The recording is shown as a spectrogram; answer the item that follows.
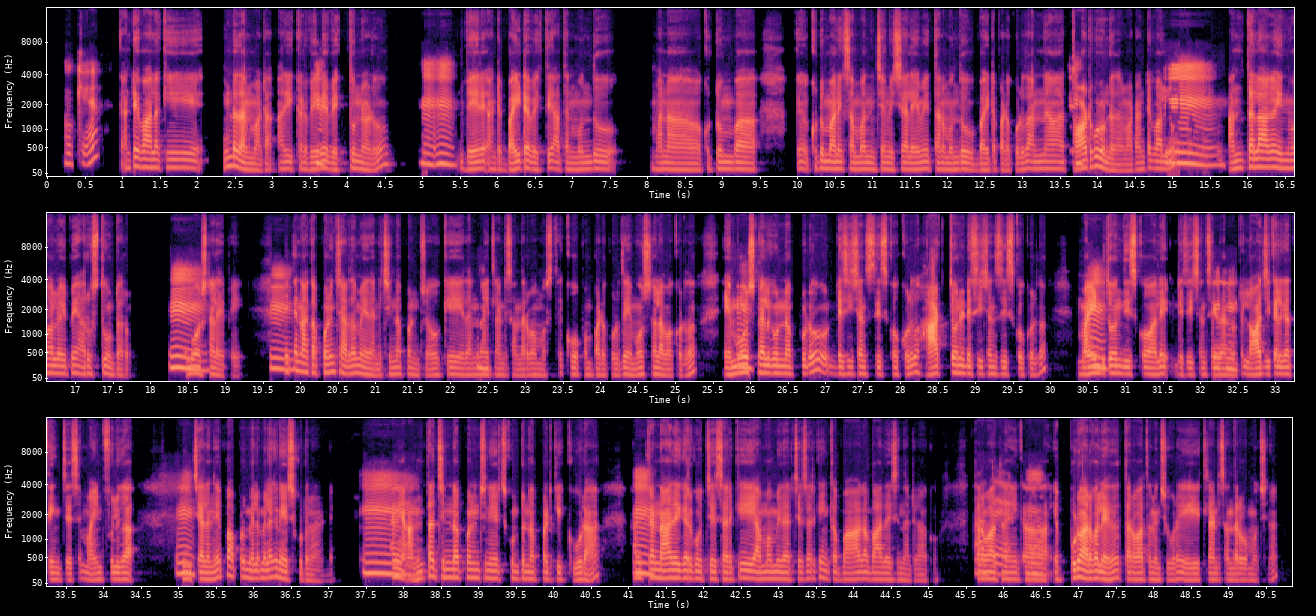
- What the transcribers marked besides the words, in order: in English: "థాట్"; in English: "ఇన్‌వాల్వ్"; in English: "ఎమోషనల్"; in English: "ఎమోషనల్"; in English: "డెసిషన్స్"; in English: "హార్ట్‌తోని డెసిషన్స్"; in English: "మైండ్‌తోని"; other background noise; in English: "డెసిషన్స్"; in English: "లాజికల్‌గా థింక్"; in English: "మైండ్‌ఫుల్‌గా"
- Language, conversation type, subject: Telugu, podcast, సోషియల్ జీవితం, ఇంటి బాధ్యతలు, పని మధ్య మీరు ఎలా సంతులనం చేస్తారు?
